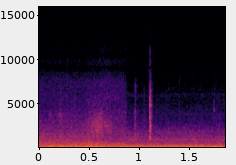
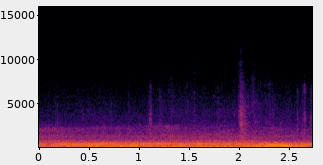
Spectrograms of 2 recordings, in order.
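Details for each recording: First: 2011 Chevrolet Malibu LT, 152,982 miles, slow test drive after repair: steady low road rumble with a few light rattles; the customer's helicopter-like grinding and buzzing noise is gone. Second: 2011 Chevrolet Malibu LT, 152,982 miles, driving about 34 mph: steady low helicopter-like droning hum that changes pitch when side-loaded by steering; likely left front wheel bearing.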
